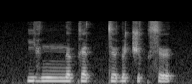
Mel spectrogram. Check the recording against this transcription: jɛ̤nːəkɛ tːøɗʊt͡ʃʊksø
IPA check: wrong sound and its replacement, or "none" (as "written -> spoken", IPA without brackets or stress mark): none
